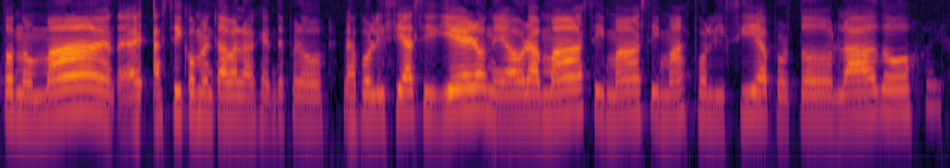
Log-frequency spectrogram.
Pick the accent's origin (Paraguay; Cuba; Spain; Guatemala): Paraguay; now in Argentina; Cuando yo llegué de Paraguay, llegué acá en la Villa 21-24, en la casa de mi primo.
